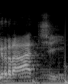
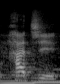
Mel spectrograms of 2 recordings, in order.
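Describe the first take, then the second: First: The word starts with an r sound. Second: The word starts with an h sound. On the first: The speaker calls it wrong. "mas ele diz richi, rachi" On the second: The speaker calls it right. "o número sete e oito é shichi, hachi"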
